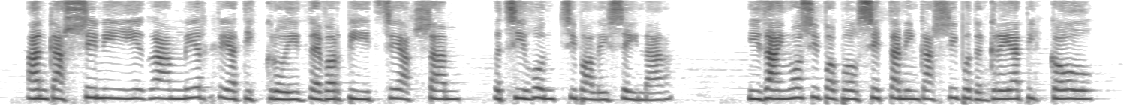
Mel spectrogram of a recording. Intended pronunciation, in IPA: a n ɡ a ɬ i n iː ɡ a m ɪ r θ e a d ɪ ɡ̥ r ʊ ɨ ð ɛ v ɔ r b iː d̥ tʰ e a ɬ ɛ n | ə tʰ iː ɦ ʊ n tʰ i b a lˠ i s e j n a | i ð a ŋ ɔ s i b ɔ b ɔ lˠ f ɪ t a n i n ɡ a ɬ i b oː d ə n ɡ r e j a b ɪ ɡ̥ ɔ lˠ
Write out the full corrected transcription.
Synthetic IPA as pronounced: a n ɡ a ɬ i n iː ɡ a m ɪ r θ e a d ɪ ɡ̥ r ʊ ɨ ð ɛ v ɔ r b iː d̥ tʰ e a ɬ a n | ə tʰ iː ɦ ʊ n tʰ i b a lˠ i s e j n a | i ð a ŋ ɔ s i b ɔ b ɔ lˠ s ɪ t a n i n ɡ a ɬ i b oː d ə n ɡ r e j a b ɪ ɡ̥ ɔ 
